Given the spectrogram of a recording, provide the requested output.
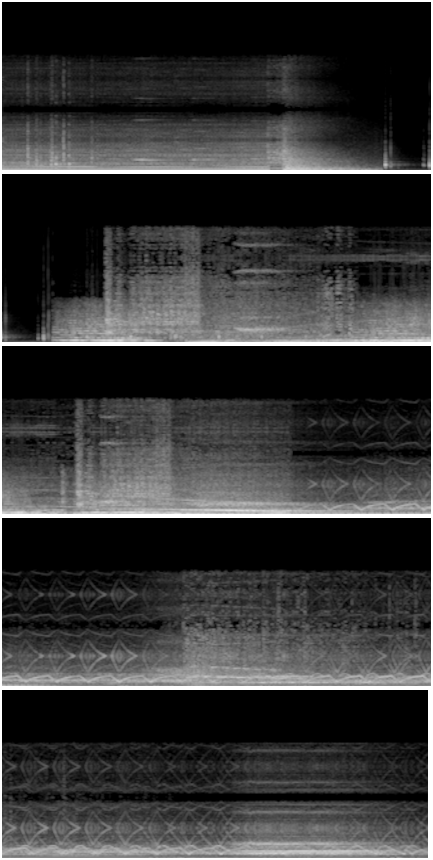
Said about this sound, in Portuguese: Ufa! Será que em todas as cidades o trânsito é assim?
